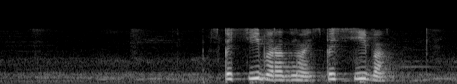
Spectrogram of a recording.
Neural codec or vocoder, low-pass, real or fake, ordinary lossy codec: none; 5.4 kHz; real; none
